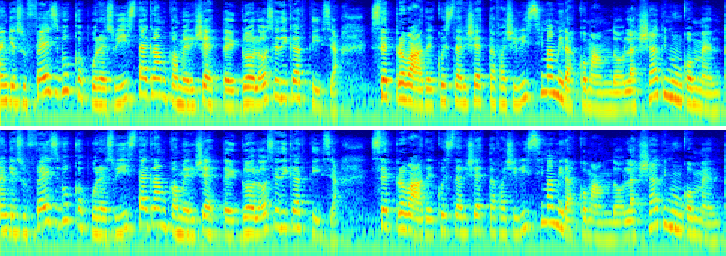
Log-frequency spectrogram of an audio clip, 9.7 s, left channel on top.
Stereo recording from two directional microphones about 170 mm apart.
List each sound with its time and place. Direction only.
0.0 s a woman's voice: 30° left (ahead or behind)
